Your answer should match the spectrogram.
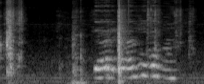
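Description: A deck of cards being shuffled by hand, with a few short card snaps and taps. A brief murmured voice comes about a second in.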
